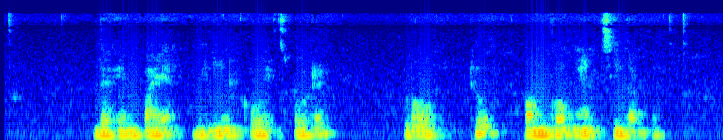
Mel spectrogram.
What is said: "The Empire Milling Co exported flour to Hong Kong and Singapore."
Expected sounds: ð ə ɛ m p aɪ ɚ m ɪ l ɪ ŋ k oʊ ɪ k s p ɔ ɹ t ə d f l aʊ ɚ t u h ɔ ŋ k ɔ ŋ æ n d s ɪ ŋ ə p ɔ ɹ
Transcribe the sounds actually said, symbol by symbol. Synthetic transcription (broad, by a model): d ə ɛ m p aɪ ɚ m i n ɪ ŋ k oʊ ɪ k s p ɔ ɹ t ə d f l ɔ t u h ɔ ŋ k ɔ ŋ æ n d s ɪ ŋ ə p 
